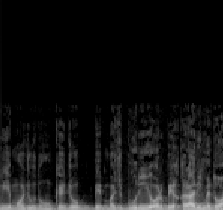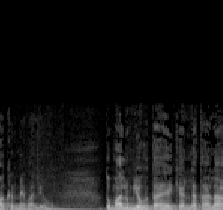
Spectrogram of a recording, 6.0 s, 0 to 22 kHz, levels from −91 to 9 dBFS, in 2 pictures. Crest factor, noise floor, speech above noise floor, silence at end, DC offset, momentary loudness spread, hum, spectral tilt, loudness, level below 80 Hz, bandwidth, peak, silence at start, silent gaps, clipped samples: 18 dB; -48 dBFS; 23 dB; 0 s; under 0.1%; 13 LU; none; -8.5 dB/octave; -25 LUFS; -48 dBFS; 10.5 kHz; -8 dBFS; 0 s; none; under 0.1%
